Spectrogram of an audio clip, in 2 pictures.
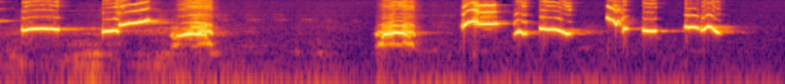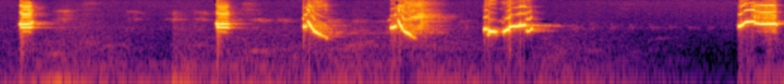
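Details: Oriental magpie-robin in very lively song, giving rapid varied whistles, chirps and rising slurred notes in short irregular bursts, some notes sweeping steeply downward, with brief silences between phrases and faint low background noise.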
